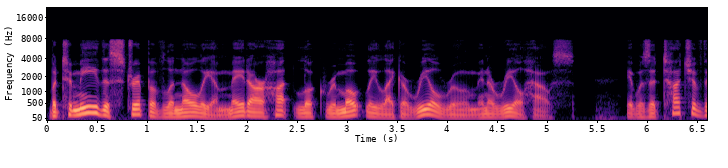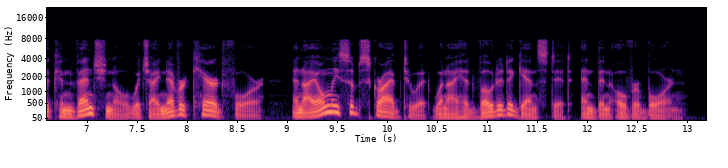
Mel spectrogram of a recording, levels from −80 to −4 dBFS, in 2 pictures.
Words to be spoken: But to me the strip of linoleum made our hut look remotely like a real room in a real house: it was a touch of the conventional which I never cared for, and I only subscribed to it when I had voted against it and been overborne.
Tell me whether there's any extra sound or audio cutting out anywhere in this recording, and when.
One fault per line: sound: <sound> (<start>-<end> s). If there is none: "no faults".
no faults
